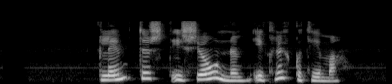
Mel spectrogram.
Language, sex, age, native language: Icelandic, female, 60-69, Icelandic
